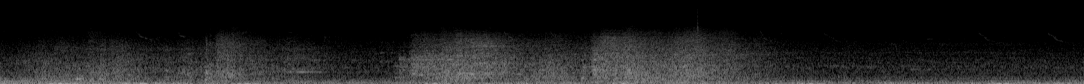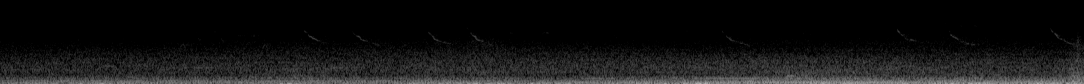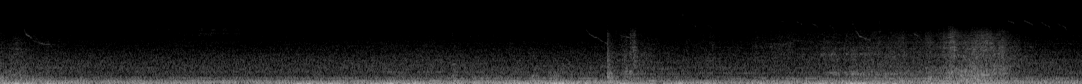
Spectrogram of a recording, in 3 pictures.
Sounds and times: birds sing 0:00.0 - 0:04.0
birds sing 0:07.2 - 0:32.5

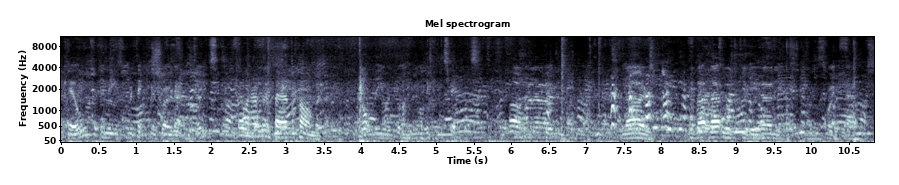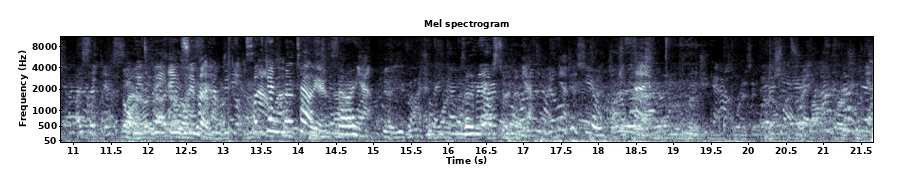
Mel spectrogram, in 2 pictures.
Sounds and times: chatter 0:00.0 - 0:21.6

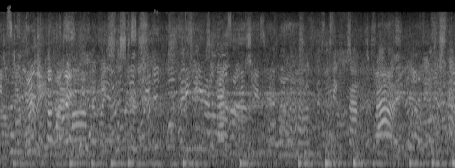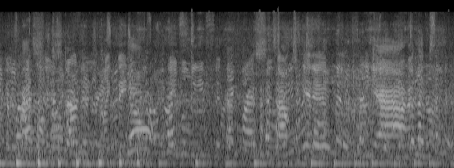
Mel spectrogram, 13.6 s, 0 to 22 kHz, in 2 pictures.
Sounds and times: chat 0:00.0 - 0:13.6
drums 0:00.0 - 0:13.6

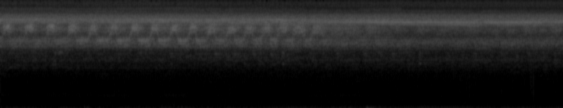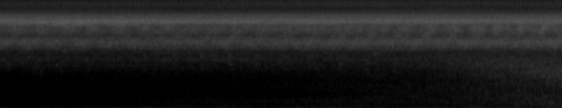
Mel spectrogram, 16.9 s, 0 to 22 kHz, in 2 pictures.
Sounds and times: Cicadas cry 0:05.6 - 0:16.8

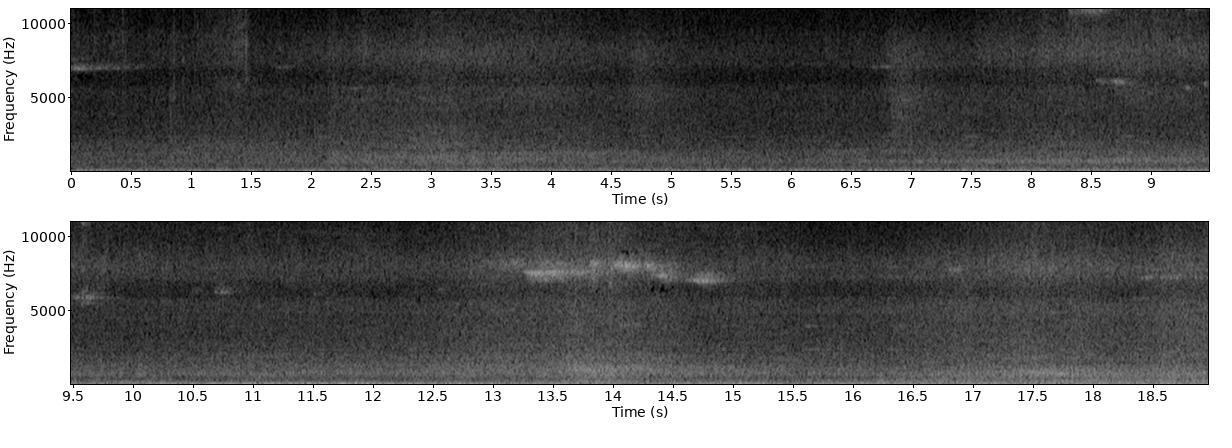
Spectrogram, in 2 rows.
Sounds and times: Elevated train passing overhead 0:01.5 - 0:18.9
auto traffic passing 0:10.0 - 0:18.9

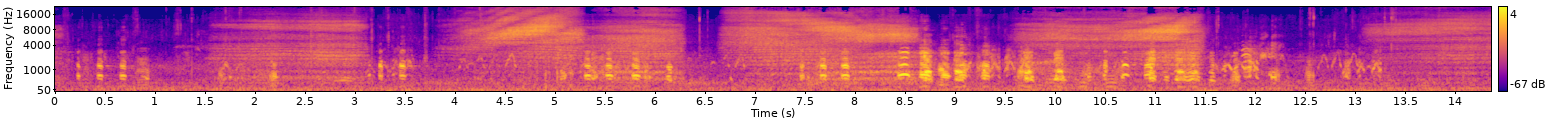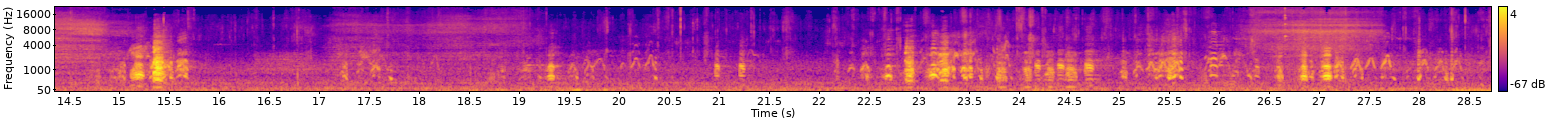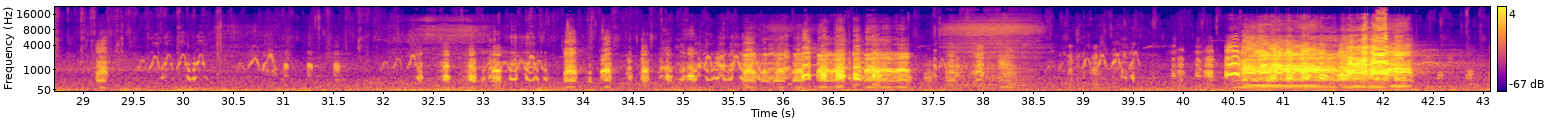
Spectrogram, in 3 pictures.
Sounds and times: Angry geese 0:00.0 - 0:15.8
Angry geese 0:17.1 - 0:21.4
Angry geese 0:22.4 - 0:43.0

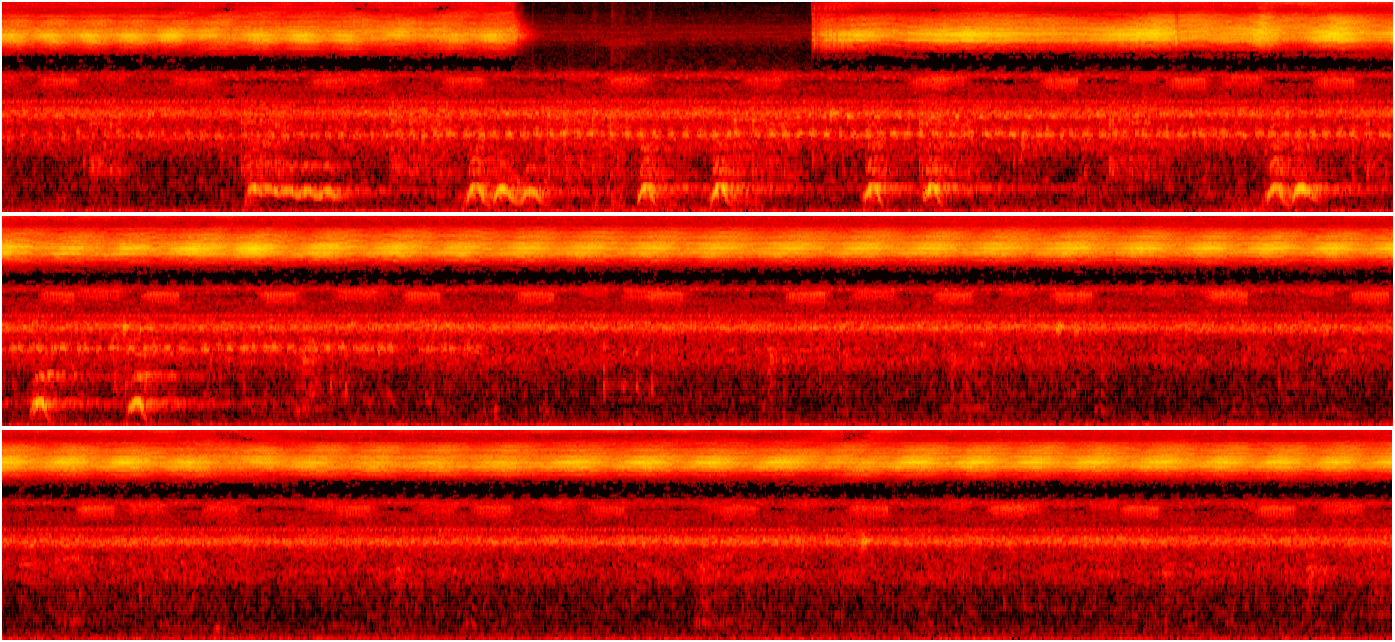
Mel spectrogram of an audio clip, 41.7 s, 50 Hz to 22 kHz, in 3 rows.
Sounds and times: Dogs barking 0:02.4 - 0:03.6
Frogs chirping 0:02.5 - 0:07.6
Dogs barking 0:04.6 - 0:05.4
Dogs barking 0:06.4 - 0:07.5
Dogs barking 0:08.6 - 0:09.8
Dogs barking 0:12.6 - 0:15.8

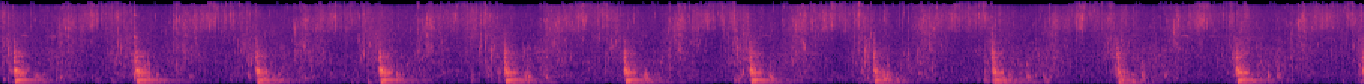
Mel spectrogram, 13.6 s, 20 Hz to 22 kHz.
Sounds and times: rhythms created by the paddlers 0:00.0 - 0:13.6

